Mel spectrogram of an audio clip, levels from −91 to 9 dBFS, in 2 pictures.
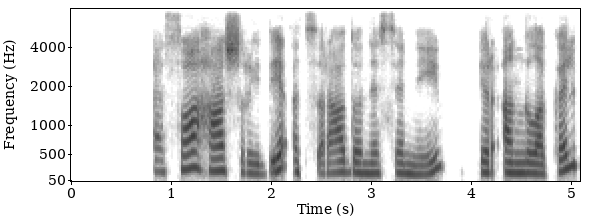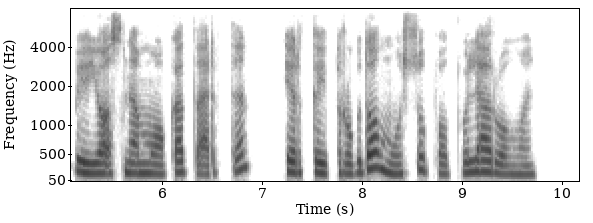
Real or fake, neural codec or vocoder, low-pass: fake; codec, 24 kHz, 0.9 kbps, WavTokenizer, medium speech release version 2; 7.2 kHz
